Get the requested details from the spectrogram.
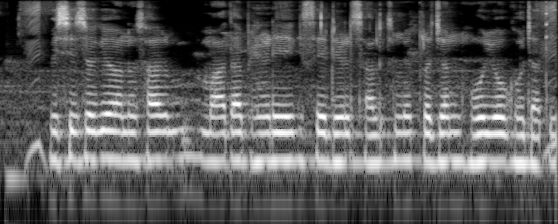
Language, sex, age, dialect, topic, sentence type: Hindi, male, 18-24, Hindustani Malvi Khadi Boli, agriculture, statement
